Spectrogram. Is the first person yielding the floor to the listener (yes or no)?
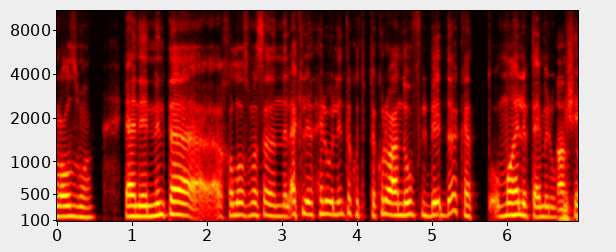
no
